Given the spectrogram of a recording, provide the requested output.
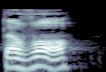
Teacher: يقرأ حفص بفتح التاء والظاء تظا، خلاص بس بيخفف الظاء حفص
